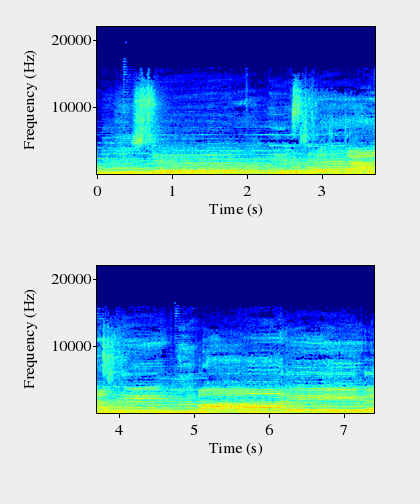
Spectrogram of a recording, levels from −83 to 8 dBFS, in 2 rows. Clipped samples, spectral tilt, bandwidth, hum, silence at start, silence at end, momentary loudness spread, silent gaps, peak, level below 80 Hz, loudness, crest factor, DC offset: under 0.1%; -4.5 dB/octave; 16 kHz; none; 0 s; 0 s; 6 LU; none; -4 dBFS; -42 dBFS; -19 LUFS; 14 dB; under 0.1%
